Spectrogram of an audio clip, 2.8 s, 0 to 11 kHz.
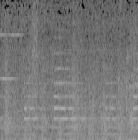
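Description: A train rumbles along in Red Dead Redemption 2, a continuous low mechanical roar with faint steady tonal hums, fairly quiet and with no one speaking.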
